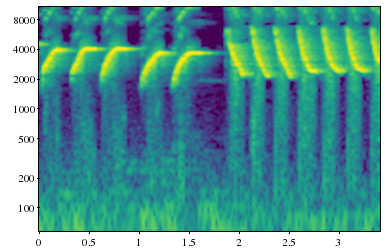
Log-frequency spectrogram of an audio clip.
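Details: Canary singing: five rising whistled notes, each sliding upward and holding, then a run of quicker falling notes repeated about four times a second.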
